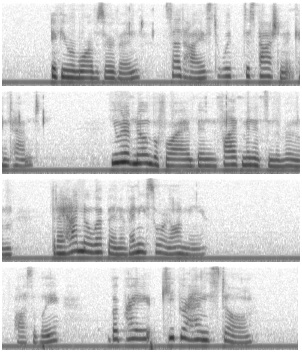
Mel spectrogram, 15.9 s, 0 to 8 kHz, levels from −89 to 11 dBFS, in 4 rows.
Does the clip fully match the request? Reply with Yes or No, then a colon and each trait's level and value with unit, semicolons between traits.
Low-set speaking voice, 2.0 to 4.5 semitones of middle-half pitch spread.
Yes: very low, 95 Hz; average, 3.4 semitones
